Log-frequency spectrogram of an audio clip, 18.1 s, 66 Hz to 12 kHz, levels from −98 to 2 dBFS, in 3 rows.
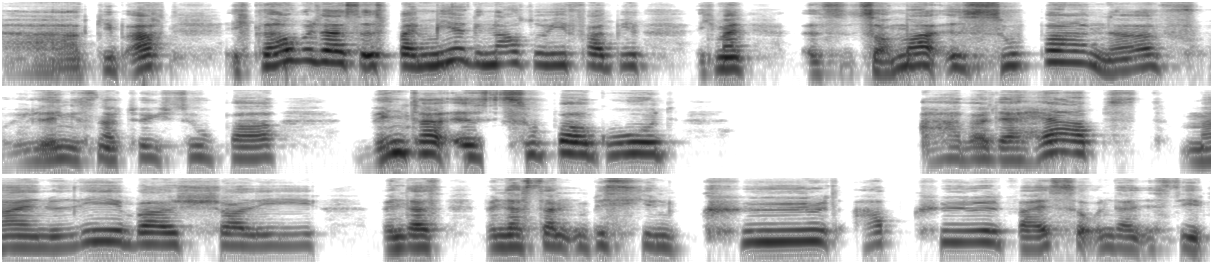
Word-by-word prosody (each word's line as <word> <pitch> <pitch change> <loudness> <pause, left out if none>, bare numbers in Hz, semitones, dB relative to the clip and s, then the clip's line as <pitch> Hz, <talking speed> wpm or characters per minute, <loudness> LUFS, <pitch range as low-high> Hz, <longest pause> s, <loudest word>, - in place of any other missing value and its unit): Ah, - - -9
gib - - -11
acht. - - +4 0.3
Ich - - -11
glaube, 310 +7 +5
das 285 -2 +9
ist 225 0 +7
bei 230 -1 +7
mir 275 +9 +3
genauso 260 0 -2
wie 245 0 -1
Fabi 235 -1 -1 0.2
ich - - -18
meine, 195 0 +6 0.3
S 150 0 -9
Sommer 240 +3 +4
ist 215 +1 +2
super, 275 +5 +1
ne? 215 +2 -2
Frühling 165 - -9
ist 165 - -12
natürlich 185 +2 -9
super, 185 0 -7 0.4
Winter 245 -2 +3
ist 200 -1 +1
super 230 +1 +3
gut. 235 +1 +2 1.2
Aber 175 - -9
der 165 -1 -2
Herbst, 245 +6 -2
mein 165 +2 -5
lieber 210 +3 -1
Scholli, 185 -1 -8 0.3
wenn 155 +1 -4
das 170 -1 +1 0.2
wenn 170 - -8
das 175 -1 -1
dann 185 -2 -3
'n 170 - -13
bisschen 180 -3 -7
kühlt 235 0 -2
abkühlt, 225 +2 -8
weißt 155 0 -4
du - - -4
und 170 - -12
dann 160 -2 -8
ist - - -17
die 300 -1 -5
220 Hz, 160 wpm, -23 LUFS, 180-240 Hz, 1.2 s, das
